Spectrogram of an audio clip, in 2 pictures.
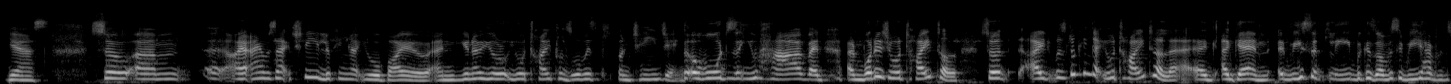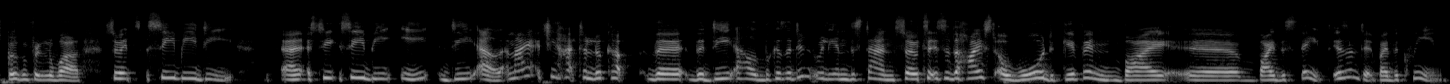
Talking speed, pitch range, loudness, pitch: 180 wpm, 220-280 Hz, -30 LUFS, 245 Hz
